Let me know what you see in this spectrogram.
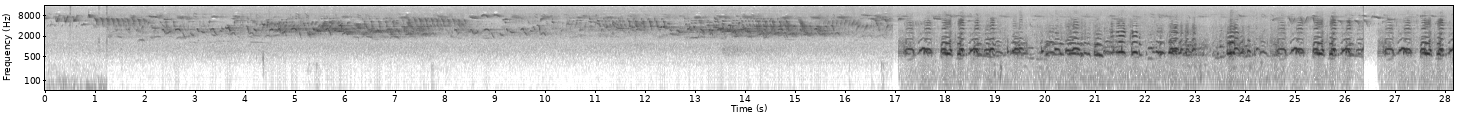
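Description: High, thin bird chirping for the first half. Then, about seventeen seconds in, geese start honking loudly, many calls in quick, overlapping succession.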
